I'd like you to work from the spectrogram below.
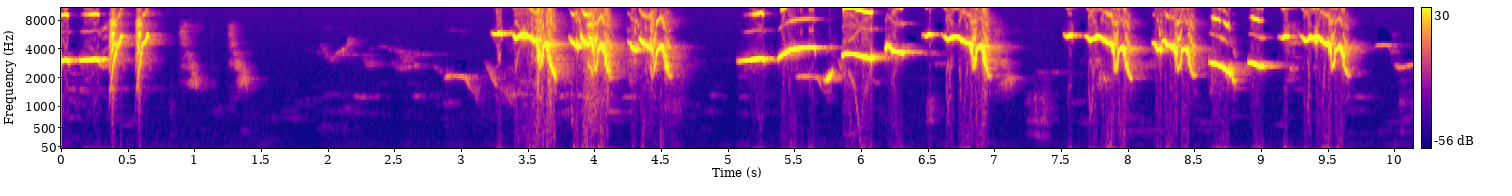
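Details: Oriental magpie-robin (kacer) song used as a lure to provoke a lazy bird into opening its tail and fighting. A short opening burst and a pause, then loud bursts of sharp whistled and chattering phrases, some rising and some falling, repeated with brief gaps.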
